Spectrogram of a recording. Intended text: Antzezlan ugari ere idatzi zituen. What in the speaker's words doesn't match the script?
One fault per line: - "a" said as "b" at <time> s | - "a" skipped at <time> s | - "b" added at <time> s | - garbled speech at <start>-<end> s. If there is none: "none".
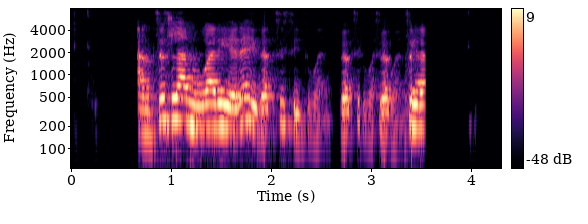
- garbled speech at 2.7-3.5 s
